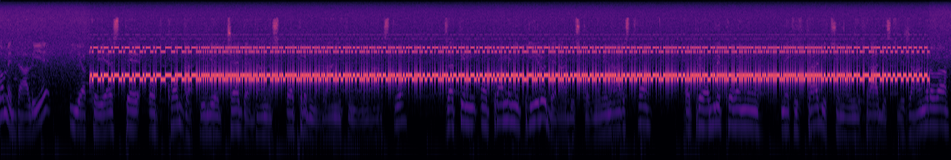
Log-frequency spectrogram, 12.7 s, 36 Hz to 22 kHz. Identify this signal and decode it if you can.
NAVTEX (SITOR-B), 100 baud, 170 Hz shift, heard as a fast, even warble, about 1000 Hz centre. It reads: S1LY W0M2 7LAM XVWZ OVUT JSOL V5DV 2KHL 6W4S 95CA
